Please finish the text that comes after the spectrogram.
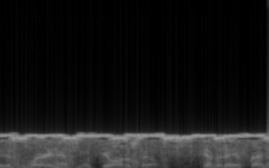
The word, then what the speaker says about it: CU Auto Sales: We are CU Auto Sales, pronounced Q Auto Sales.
